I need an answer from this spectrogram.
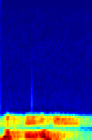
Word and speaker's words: Nahash: The serpent is pronounced Nahash, and this guy's name is Nahash. It's like barely a difference at all.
